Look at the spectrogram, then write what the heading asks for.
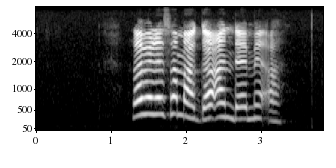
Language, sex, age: Venda, female, 23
